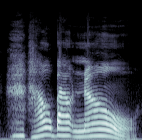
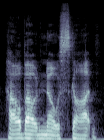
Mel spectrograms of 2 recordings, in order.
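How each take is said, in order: First: "How about no" stretched very slowly, pitched high; milk every word of "How about no", high and long; hammed-up, slow, high "no" that slides down at the end; drawn-out refusal. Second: Said in the usual way. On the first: Same refusal redone as exaggerated quote.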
